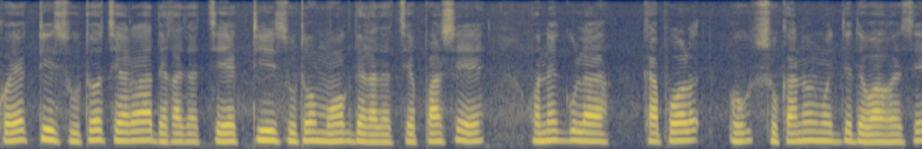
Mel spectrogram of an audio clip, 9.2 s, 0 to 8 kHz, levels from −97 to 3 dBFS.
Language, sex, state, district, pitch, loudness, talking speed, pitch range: Bengali, male, Assam, Hailakandi, 170 Hz, -15 LUFS, 110 wpm, 165-180 Hz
